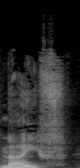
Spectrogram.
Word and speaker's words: knife: The K at the beginning of knife, the A in the middle of read, or the E at the end of safe.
